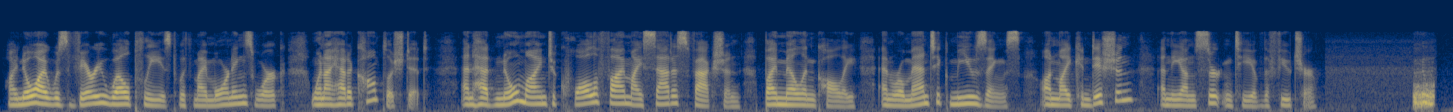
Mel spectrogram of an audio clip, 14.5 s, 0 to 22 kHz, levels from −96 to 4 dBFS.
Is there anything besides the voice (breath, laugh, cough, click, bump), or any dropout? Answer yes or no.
yes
